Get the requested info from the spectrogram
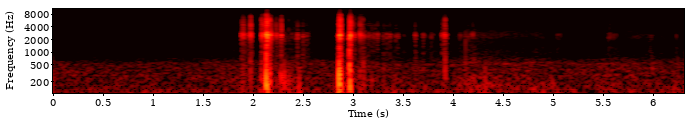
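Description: Handling noise of a small camera being moved about under a fabric or mesh covering: a cluster of sharp crackles and scrapes about two to three seconds in, then a few lighter clicks, over a steady background hiss.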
